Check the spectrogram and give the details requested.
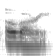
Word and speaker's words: abarim: So, abarim in the Old Testament, if we looked it up in Hebrew, it it's actually spelled with an O, an ovarim.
